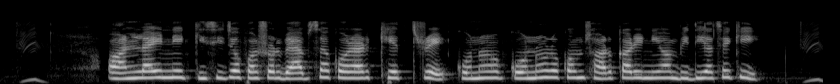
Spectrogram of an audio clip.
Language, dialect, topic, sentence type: Bengali, Jharkhandi, agriculture, question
